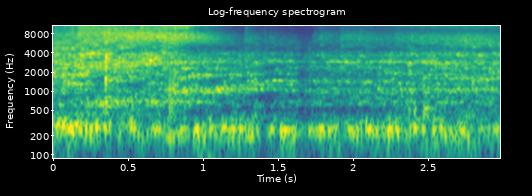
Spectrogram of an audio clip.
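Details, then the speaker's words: Waste-motor-oil burner with pumped oil, not yet up to temperature: propane assist (about 5 psi) shut off as a test, steady roar loses its hissing top and drops to a duller rumble; roar lost, weaker flame, so propane is restored. "i might get brave and shut off the pulpit see what happens oh the roar went away"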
